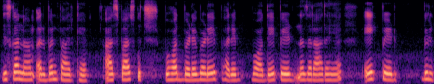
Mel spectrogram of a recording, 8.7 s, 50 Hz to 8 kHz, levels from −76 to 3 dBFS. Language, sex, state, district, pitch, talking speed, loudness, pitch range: Hindi, female, Chandigarh, Chandigarh, 210 Hz, 145 wpm, -16 LUFS, 205-225 Hz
